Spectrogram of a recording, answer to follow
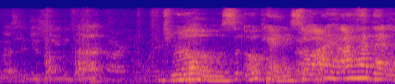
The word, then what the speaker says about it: Droz: Droz, okay, so I had that a little bit wrong. Droz Marketing. No, that's D-R-O-Z. D-R-O-Z. Okay. Rhymes with rose, just doesn't smell as sweet.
